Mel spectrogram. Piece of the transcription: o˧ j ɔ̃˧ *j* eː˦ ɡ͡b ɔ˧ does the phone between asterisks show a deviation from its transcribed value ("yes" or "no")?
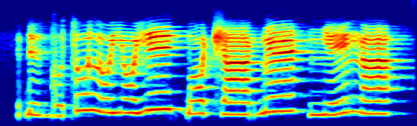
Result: no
